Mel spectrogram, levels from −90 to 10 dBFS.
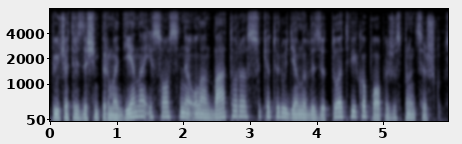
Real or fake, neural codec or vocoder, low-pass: real; none; 7.2 kHz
